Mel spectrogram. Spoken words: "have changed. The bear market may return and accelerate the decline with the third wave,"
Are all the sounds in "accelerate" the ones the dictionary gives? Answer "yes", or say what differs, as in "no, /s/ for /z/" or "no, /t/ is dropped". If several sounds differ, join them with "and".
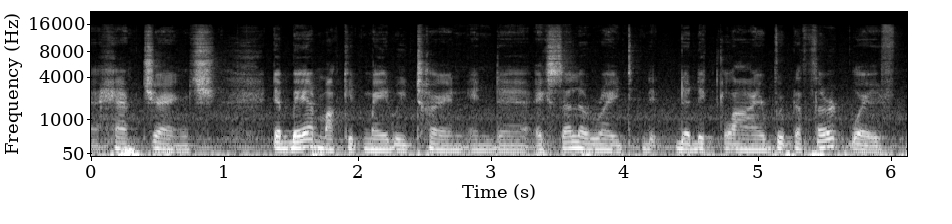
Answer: yes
